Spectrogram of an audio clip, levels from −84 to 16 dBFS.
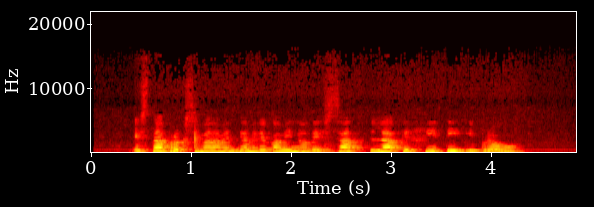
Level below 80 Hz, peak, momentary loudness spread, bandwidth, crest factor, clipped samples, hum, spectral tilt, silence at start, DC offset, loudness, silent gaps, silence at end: -48 dBFS; -2 dBFS; 8 LU; 14.5 kHz; 18 dB; under 0.1%; none; -6.5 dB/octave; 0.4 s; under 0.1%; -20 LUFS; none; 0.55 s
